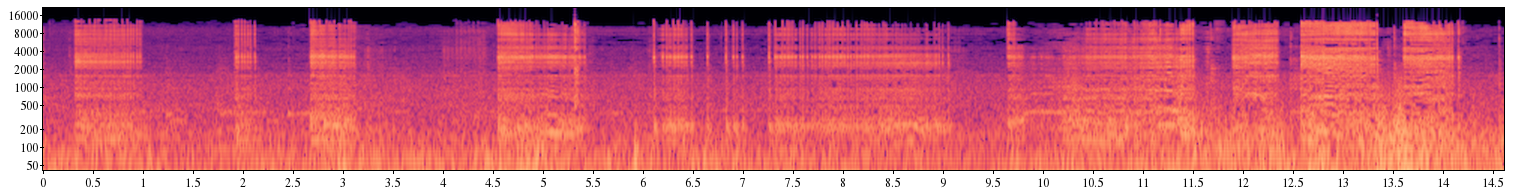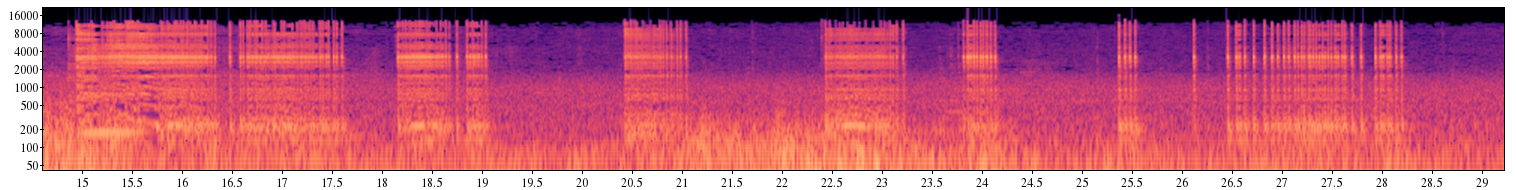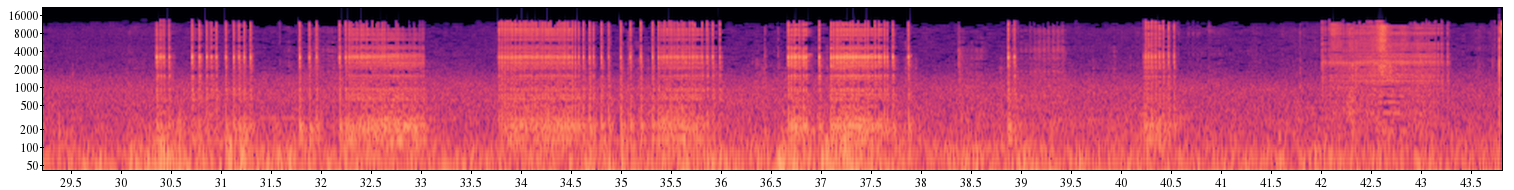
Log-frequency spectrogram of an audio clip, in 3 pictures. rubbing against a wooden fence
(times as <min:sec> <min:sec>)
0:00.0 0:19.2, 0:41.8 0:43.8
